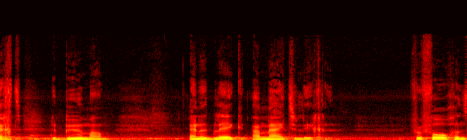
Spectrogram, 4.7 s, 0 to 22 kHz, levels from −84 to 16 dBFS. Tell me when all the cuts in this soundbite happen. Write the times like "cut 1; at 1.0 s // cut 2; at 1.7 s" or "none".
cut 1; at 1.8 s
